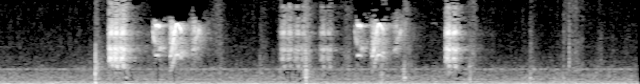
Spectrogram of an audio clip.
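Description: High bird-like chirps in about five short bursts, roughly a second apart, each near a light tap, then they stop about five seconds in.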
